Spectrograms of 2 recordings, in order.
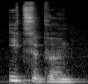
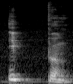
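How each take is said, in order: First: A full 'tsu' syllable is said in the middle. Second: A short silent hold comes before the 'pu'. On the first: The speaker calls it wrong. "not itsupun. Never itsupun" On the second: The speaker calls it right. "you must take time up"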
